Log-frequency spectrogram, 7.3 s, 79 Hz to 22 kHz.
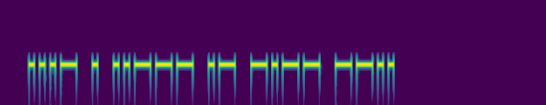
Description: Morse code, heard as a keyed tone, about 17 wpm, 700 Hz. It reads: VE2AYZ
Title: DXCC-100 Call Signs - 6 Characters - Repeated 3x - 17wpm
